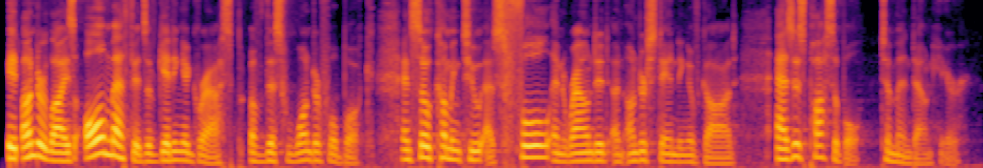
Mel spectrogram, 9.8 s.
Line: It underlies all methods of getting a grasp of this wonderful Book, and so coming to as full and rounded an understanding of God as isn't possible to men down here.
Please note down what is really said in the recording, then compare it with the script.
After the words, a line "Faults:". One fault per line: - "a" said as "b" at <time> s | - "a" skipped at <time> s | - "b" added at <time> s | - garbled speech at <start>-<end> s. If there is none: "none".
It underlies all methods of getting a grasp of this wonderful Book, and so coming to as full and rounded an understanding of God as is possible to men down here.
Faults:
- "isn't" said as "is" at 8.0 s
